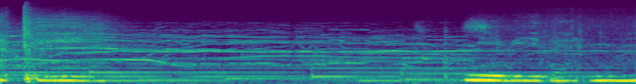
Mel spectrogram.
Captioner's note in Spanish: Algarabía de los fans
